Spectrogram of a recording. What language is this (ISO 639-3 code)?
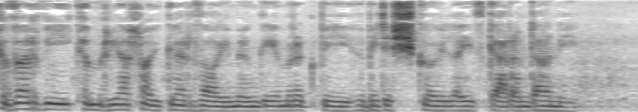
cym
